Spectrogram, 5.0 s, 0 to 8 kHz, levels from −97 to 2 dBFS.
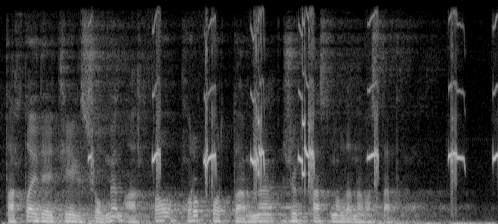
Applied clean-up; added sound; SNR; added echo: none; Wild animals; 5 dB; reverberation time 2.1 s.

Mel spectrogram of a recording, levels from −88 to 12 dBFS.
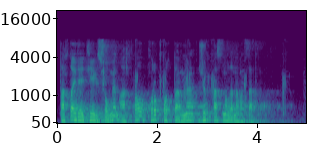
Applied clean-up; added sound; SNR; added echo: neural separator model SepFormer DNS4.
